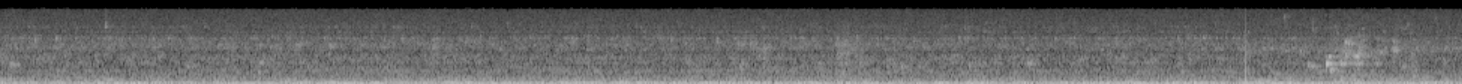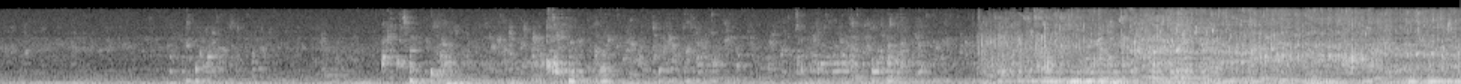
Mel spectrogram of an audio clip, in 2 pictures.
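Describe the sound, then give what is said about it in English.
A bathtub draining gives a low, steady watery rush with scattered gurgles and drips. The sound grows louder and busier near the end as the water sucks down the drain. “Bathtub being drained.”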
